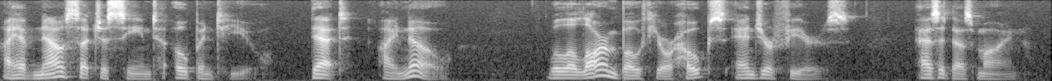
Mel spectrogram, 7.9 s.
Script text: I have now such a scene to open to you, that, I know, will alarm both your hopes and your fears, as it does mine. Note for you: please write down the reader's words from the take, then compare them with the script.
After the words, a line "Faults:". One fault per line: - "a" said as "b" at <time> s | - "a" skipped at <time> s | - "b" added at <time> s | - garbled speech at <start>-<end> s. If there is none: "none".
I have now such a scene to open to you, that, I know, will alarm both your hopes and your fears, as it does mine.
Faults:
none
